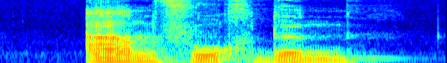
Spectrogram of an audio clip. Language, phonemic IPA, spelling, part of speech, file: Dutch, /ˈaɱvuɣdə(n)/, aanvoegden, verb, Nl-aanvoegden.ogg
- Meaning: inflection of aanvoegen: 1. plural dependent-clause past indicative 2. plural dependent-clause past subjunctive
